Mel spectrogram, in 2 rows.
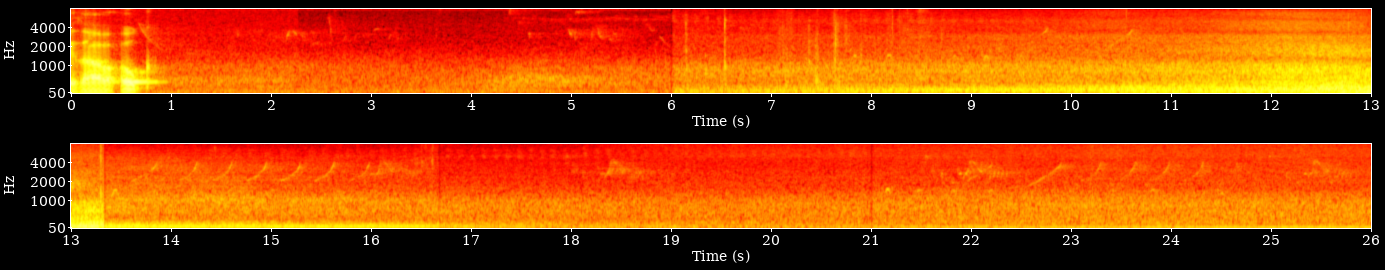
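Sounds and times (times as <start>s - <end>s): bird chirping: 0.4s - 3.4s, 13.4s - 16.7s.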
